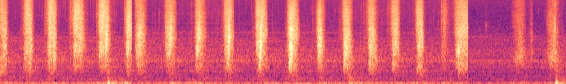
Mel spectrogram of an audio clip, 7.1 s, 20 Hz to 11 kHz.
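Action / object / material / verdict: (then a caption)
scrape / canvas slip-on shoe / canvas / none. A foam sponge brush rubs the canvas side and heel of a TOMS canvas slip-on shoe in 19 soft, evenly spaced strokes. Each stroke is a brief, bright, airy swish of fabric with almost no low end, and the last few strokes after a short pause are fainter.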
